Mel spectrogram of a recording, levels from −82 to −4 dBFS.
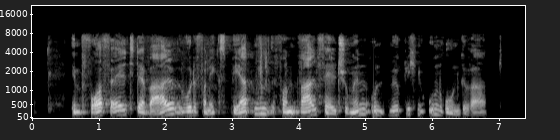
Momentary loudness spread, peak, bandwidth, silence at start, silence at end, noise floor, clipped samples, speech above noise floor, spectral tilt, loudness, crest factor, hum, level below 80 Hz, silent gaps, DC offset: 11 LU; -8 dBFS; 8.2 kHz; 0.2 s; 0.6 s; -56 dBFS; under 0.1%; 29 dB; -3.5 dB/octave; -28 LUFS; 20 dB; none; -68 dBFS; none; under 0.1%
